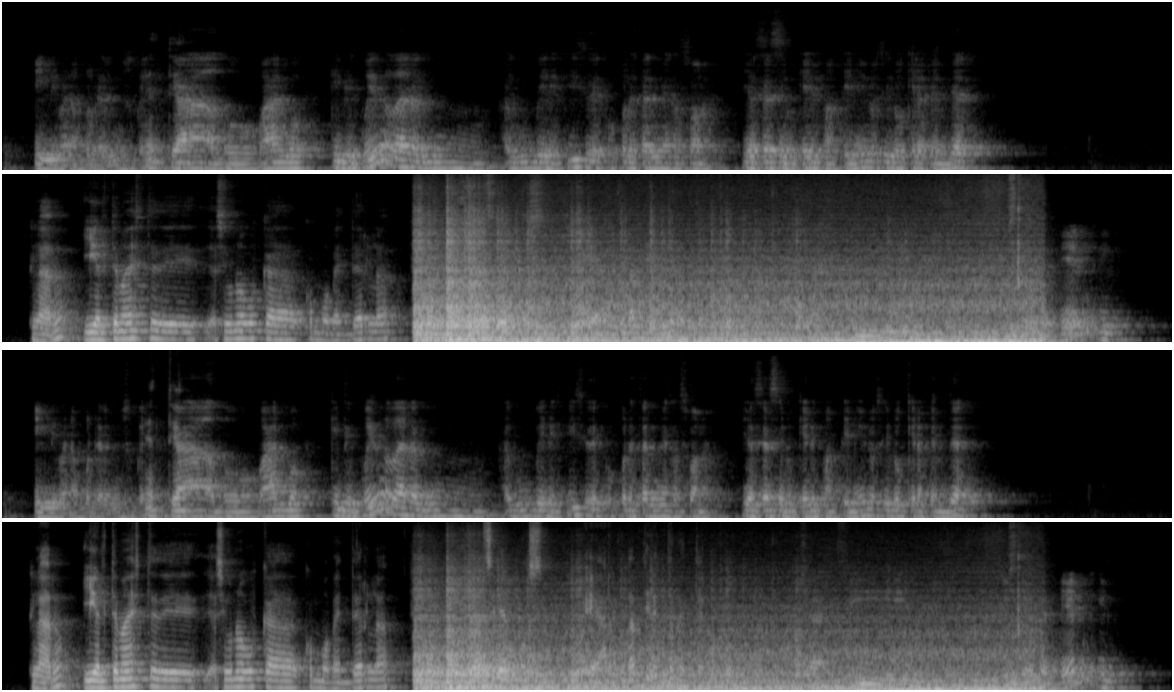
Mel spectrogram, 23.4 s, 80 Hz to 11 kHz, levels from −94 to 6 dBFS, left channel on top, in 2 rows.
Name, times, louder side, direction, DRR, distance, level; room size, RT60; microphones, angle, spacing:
voice 1, 0.3-3.0 3.3-7.1 7.4-9.6 19.6-21.0 21.7-22.9, equal, 70° right, 3 dB, 2.2 m, -39 dB
voice 2, 1.4-1.9 12.0-15.6 16.2-17.1 17.5-18.9, right 2 dB, 40° right, 11 dB, 0.6 m, -33 dB
sound 1, 15.8-22.1, left 2 dB, 20° left, 0.4 m, -26 dB
12.0 x 5.2 x 6.0 m, 0.85 s
head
